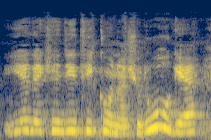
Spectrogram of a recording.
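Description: A chatty woman with a high-pitched voice runs a cooking channel, demonstrating a recipe in her home kitchen at normal speed and repeatedly inviting viewers to look. Dishes and utensils clatter in the background, with a little hiss or hum on the recording.

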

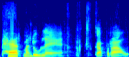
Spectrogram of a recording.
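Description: A man's voice: moderate pace, dull audio, a little hiss or hum. Curious, playful male podcast co-host. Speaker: podcast co-host asking questions. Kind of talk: casual chat.

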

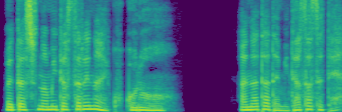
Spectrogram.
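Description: A young woman playing a possessive yandere girlfriend, sweet but menacing, speaking softly and intimately to her lover in an audio drama. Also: mid-range voice, normal speed, slightly rough, no echo, clean studio sound, lightly acted. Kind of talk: Japanese situation voice audio drama, addressed to listener.

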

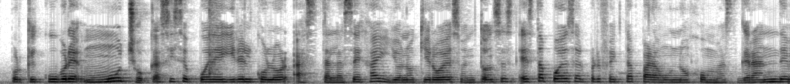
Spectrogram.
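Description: A young woman with a Mexican accent, her voice sitting a little high, walks a viewer through a makeup tutorial step by step. She is patient and explains gently, sprinkling in fond little diminutives. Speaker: beauty vlogger.

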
